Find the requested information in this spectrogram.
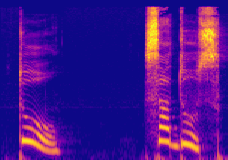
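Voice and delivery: high, understated frightened cry; stifled scream. A narrator's reading. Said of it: "țipă Olguța, înnădușită". (țipăt înăbușit, reținut)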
